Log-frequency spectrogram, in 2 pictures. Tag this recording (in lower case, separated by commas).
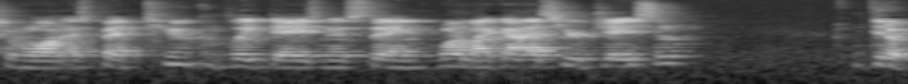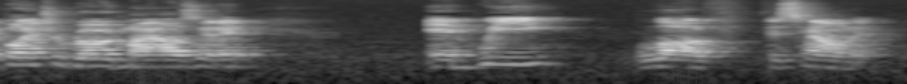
speech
